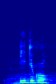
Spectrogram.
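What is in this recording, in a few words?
"bɩdgo", Mooré; seed of sorrel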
